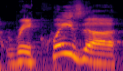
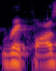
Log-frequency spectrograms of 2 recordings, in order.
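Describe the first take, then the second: First: The name is pronounced the official way. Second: The name is pronounced as read from its spelling. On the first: The speaker calls it right. "specifically supposed to be called" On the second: The speaker calls it wrong. "that's like how I read it as a kid growing up"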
